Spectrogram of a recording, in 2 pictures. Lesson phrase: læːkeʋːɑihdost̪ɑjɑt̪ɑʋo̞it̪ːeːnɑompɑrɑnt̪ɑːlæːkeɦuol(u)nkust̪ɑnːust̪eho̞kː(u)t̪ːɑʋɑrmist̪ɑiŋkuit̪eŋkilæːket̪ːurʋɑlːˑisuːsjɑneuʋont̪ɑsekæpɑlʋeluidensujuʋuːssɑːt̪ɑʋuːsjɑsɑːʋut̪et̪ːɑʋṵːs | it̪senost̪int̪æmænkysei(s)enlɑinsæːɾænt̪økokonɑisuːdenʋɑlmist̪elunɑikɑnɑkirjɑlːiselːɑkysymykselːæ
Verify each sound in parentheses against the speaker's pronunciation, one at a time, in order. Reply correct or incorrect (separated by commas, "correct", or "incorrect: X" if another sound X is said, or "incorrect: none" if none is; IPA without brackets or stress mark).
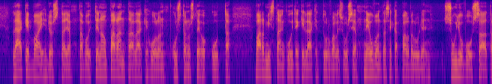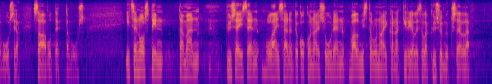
incorrect: o, incorrect: uː, correct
